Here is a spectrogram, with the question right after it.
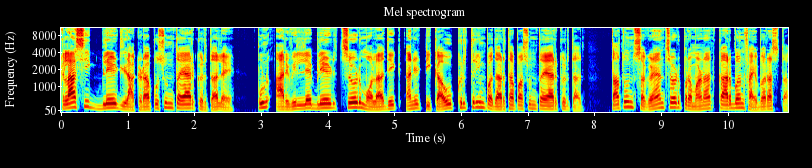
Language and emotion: Goan Konkani, neutral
